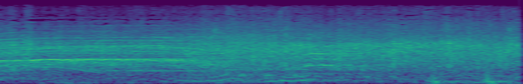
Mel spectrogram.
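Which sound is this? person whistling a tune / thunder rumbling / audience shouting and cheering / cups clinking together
audience shouting and cheering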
